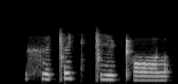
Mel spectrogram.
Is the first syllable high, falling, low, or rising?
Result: high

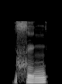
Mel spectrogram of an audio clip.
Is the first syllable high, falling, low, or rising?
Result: rising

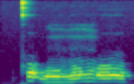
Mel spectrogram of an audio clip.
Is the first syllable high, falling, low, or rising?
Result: falling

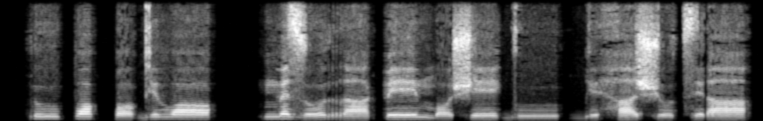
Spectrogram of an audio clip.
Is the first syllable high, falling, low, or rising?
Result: high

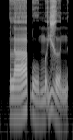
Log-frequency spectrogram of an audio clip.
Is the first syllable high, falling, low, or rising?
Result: rising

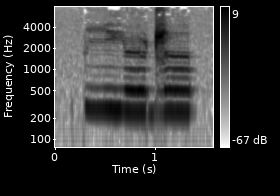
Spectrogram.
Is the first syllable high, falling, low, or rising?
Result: high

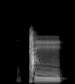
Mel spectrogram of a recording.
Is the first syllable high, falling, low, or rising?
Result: low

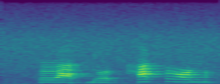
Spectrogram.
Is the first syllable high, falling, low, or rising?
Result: low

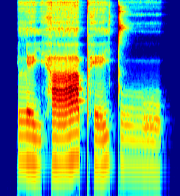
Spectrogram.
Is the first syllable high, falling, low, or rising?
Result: low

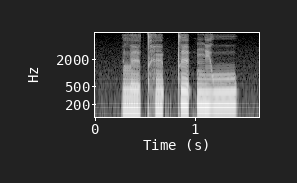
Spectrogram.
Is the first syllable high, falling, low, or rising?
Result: low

